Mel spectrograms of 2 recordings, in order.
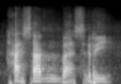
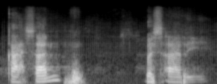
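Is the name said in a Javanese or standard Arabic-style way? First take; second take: standard; Javanese. First: The name starts with h and has two syllables. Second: The name starts with k and adds a vowel. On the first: "itu namanya Syekh Kiai Hasan Basri" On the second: "Logat orang Jawa"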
